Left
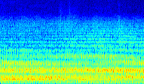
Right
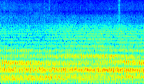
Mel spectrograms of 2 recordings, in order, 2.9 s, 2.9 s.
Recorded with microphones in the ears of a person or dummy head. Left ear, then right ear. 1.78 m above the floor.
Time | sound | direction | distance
0.0 | a helicopter | 45° right (ahead or behind) | ?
